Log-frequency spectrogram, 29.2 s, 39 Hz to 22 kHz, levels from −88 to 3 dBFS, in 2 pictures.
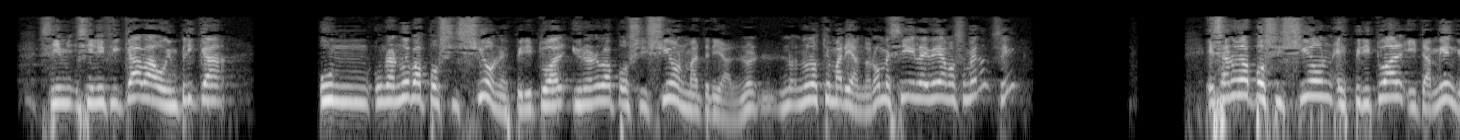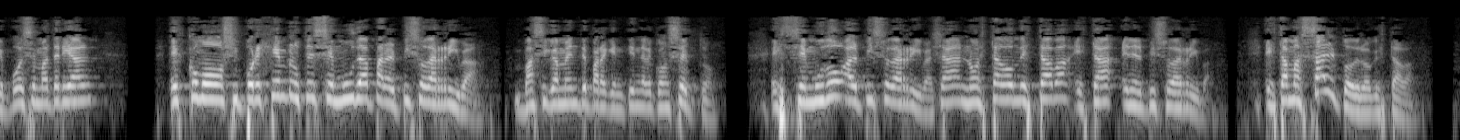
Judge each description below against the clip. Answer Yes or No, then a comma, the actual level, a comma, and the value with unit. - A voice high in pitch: Yes, high, 220 Hz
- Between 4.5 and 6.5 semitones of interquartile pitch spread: Yes, average, 4.8 semitones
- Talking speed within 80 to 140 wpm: No, average, 170 wpm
